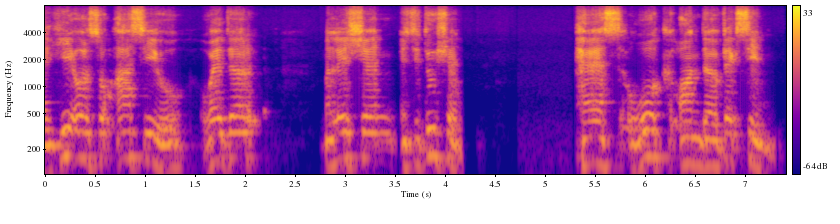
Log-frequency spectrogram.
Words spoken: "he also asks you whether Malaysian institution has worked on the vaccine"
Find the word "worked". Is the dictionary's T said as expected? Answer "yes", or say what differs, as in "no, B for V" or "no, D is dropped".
no, T is dropped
